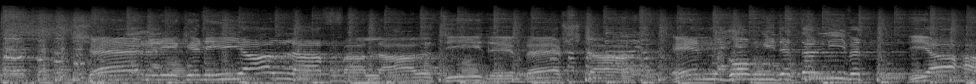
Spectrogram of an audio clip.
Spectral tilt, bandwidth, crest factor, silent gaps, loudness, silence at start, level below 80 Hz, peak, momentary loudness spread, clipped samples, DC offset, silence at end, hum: -3.5 dB/octave; 16.5 kHz; 14 dB; none; -26 LUFS; 0 s; -38 dBFS; -12 dBFS; 3 LU; under 0.1%; under 0.1%; 0 s; none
